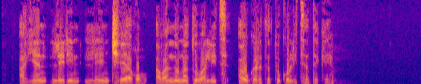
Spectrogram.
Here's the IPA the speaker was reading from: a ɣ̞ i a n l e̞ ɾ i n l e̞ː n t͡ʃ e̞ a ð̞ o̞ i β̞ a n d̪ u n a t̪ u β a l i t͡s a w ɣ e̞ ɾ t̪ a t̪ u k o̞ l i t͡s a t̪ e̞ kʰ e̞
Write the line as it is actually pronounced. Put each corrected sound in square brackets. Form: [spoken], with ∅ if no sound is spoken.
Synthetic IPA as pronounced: a ɣ̞ i a n l e̞ ɾ i n l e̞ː n t͡ʃ e̞ a [ɣ̞] o̞ [a] β̞ a n d̪ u n a t̪ u β a l i t͡s a w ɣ e̞ ɾ t̪ a t̪ u k o̞ l i t͡s a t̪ e̞ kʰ e̞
